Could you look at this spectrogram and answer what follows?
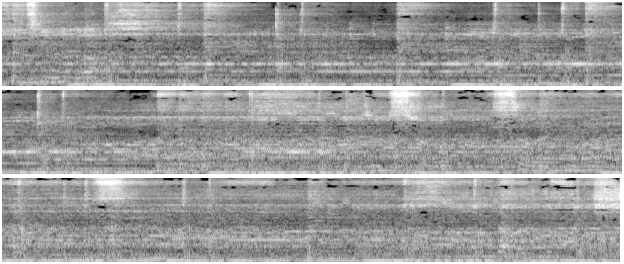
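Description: Post-punk band playing live, heard loud from the audience: a heavy pulsing bass, drums and a held synth note, with a voice singing over it; cymbal strokes come in about halfway.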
